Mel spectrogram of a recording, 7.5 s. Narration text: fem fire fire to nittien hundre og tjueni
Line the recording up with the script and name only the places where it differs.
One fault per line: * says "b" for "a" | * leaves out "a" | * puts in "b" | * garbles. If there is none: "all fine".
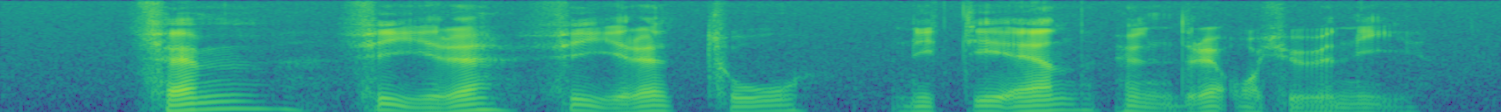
all fine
